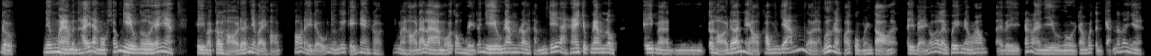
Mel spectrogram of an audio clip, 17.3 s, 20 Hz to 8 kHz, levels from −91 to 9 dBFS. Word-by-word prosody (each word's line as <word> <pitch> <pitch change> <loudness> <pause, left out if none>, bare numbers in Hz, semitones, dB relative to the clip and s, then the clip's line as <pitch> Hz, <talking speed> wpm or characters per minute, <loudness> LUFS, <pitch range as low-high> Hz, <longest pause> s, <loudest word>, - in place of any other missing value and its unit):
được. 110 -3 0 0.4
Nhưng 165 +2 +1
mà 140 -6 +8
mình 135 -1 +2
thấy 150 +8 +5
là 205 - +3
một 125 -1 0
số 180 - -3
nhiều 175 -9 +5
người 135 -1 +3
á 170 - +6
nha, 185 -8 +2 0.3
khi 135 -1 +3
mà 115 -3 -1
cơ 135 +4 +3
hội 105 -5 0
đến 130 +6 +1
như 165 -3 0
vậy 100 - 0
họ 105 +1 -9 0.2
có - - -1
đầy 115 - -3
đủ 110 - -4
những 135 -3 -6
cái 160 +2 -3
kỹ 105 - 0
năng 145 -3 -2
rồi, 115 -4 -10 0.2
nhưng 150 - -14
mà 125 -3 -3
họ 115 -1 -2
đã 135 +6 +3
làm 120 -5 +4
một 120 - -1
cái - - -1
công 145 -3 -4
việc 115 -2 -1
đó 170 - -5
nhiều 145 -4 +3
năm 160 +1 +2
rồi, 145 -4 -2
thậm 120 +3 -6
chí 180 +6 +2
là 205 - 0
20 155 +3 +4
năm 150 0 +4
luôn. 145 -2 -1 0.4
Khi 150 +1 +4
mà, 130 -4 0 0.2
ừm, 115 -1 -5
cơ 150 - +3
hội 125 -3 -1
đến 150 +6 +6
thì - - 0
họ - - -2
không 140 -1 -3
dám 160 +12 +1
gọi 105 - -4
là - - -9
bước 195 +7 +1
ra 185 - +1
khỏi 140 - -4
vùng 120 -4 -3
an 120 +1 -5
toàn 105 -2 +2
á, 125 - -5 0.2
thì 130 -2 -1
bạn 115 -2 -3
có 155 - -6
cái 185 - -2
lời 135 -4 -1
khuyên 150 +1 0
nào 135 -3 -3
hông? 145 +1 -3
Tại 110 - -7
vì 110 -1 -4
rất 185 - -1
là 125 - -1
nhiều 115 -1 -2
người 115 -1 -3
trong 130 -1 -3
cái 150 - -5
tình 110 - -5
cảnh - - -5
đó 170 - -6
đó 195 - -4
nha. 135 - -4
135 Hz, 300 wpm, -24 LUFS, 120-155 Hz, 0.4 s, mà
